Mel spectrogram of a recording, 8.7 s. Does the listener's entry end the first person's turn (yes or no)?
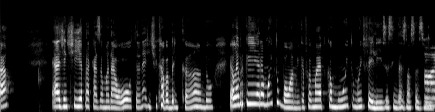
yes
